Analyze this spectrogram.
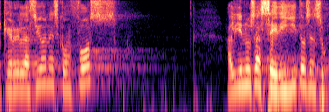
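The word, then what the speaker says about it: φῶς: de que lo apunten, es phos, pero se escribe PH, en vez de F, PH, y esa es la palabra phos en el griego. Ya de ahí escribes OS, phos, PHOS, phos.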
